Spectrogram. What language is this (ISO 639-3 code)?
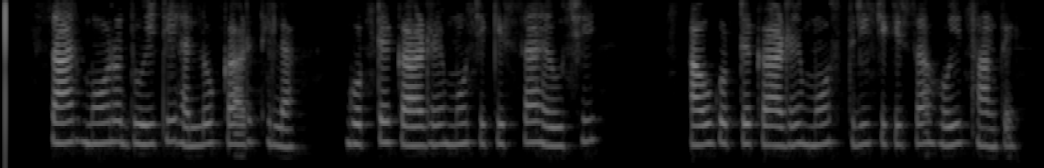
ori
